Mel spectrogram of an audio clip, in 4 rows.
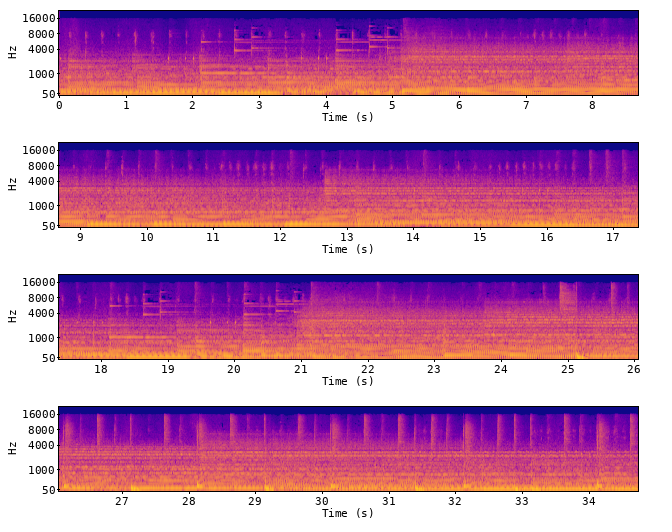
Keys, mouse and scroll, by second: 0.0 click, 0.5 shift+click, 1.2 g, 4.9 ctrl+z, 5.4-6.6 middle drag, 6.6 g, 7.9 click, 8.1-10.1 middle drag, 10.1 click, 10.5 shift+click, 11.1 g, 12.6 click, 12.8 shift+click, 13.4 g, 14.2 click, 14.4 middle click, 14.8-16.2 middle drag, 16.6-19.5 middle drag, 19.5 click, 20.0 shift+middle click, 20.6 shift+click, 21.0 middle click, 21.6 `, 22.9 g, 24.9 g, 27.1 click, 27.6 a, 28.1 g, 29.2 g, 30.7 r, 32.5 g, 33.9 g.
